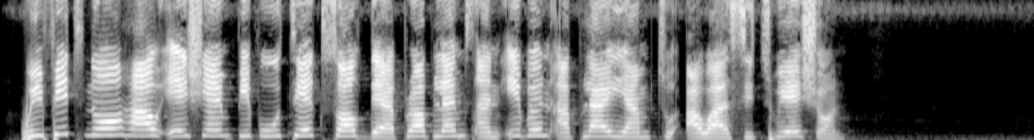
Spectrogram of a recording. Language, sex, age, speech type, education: Nigerian Pidgin, female, 15-29, read, tertiary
